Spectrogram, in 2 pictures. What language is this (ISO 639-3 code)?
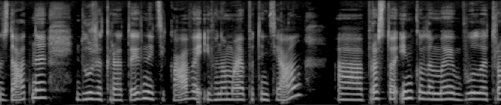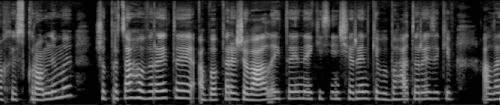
ukr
